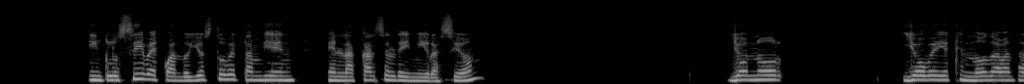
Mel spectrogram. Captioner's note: speaking Spanish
